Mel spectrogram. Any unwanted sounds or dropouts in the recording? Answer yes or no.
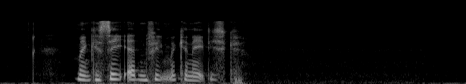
no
